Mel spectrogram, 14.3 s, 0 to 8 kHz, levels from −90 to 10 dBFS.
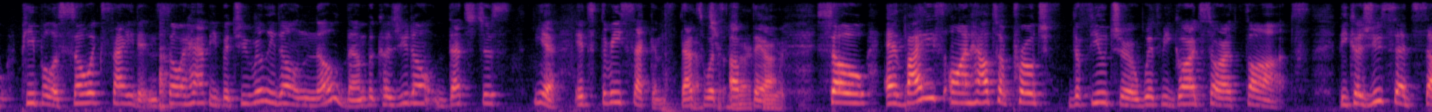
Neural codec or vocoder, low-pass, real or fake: none; 7.2 kHz; real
